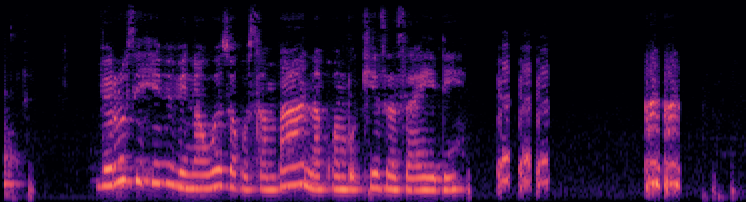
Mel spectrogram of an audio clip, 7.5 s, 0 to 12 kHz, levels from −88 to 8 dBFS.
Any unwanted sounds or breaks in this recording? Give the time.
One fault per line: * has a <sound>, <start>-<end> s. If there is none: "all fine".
* has a laugh, 5.0-5.5 s
* has a laugh, 6.4-6.8 s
